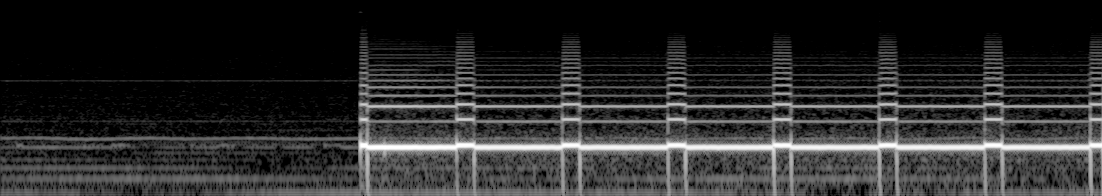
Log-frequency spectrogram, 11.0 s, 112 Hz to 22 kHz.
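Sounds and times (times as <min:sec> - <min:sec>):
faint hum: 0:00.0 - 0:11.0
loud steady reference tone: 0:03.6 - 0:11.0.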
